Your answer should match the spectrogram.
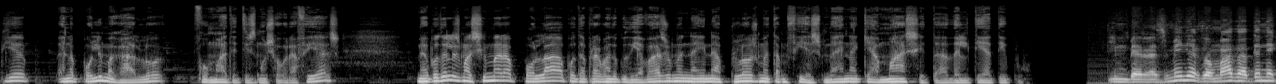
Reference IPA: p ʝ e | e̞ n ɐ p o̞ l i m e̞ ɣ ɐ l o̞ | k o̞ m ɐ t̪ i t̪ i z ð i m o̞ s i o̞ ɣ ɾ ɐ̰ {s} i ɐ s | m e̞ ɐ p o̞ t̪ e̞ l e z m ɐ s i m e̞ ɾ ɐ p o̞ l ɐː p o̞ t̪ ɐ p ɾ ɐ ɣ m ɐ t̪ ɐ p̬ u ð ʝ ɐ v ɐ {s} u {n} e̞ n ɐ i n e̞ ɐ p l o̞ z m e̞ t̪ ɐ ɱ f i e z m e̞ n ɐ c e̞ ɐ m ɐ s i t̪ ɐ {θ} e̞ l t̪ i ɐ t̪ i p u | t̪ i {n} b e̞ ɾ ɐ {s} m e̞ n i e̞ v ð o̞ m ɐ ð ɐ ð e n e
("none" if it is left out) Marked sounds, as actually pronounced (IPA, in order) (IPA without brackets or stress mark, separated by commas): f, z, m, ð, m, z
